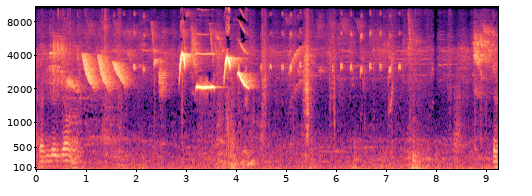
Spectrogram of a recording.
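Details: Rufous-bellied thrush (trinca-ferro) song: a series of clear whistled phrases, descending slurred notes and a long level whistle, with scattered short chirps between phrases and a faint voice in the background.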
